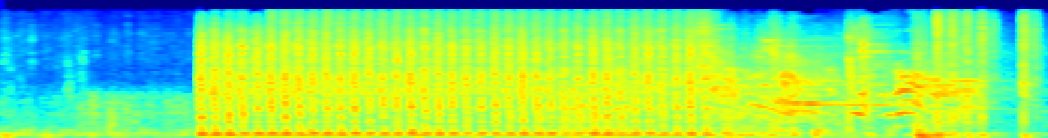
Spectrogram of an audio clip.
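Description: An automatic rifle fires a rapid burst of shots.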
